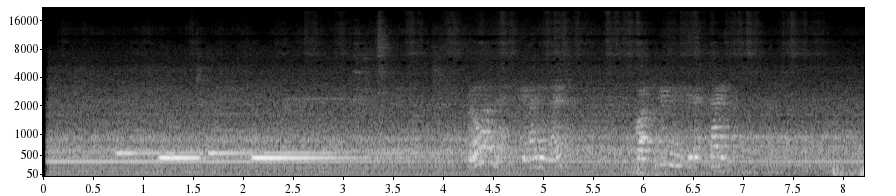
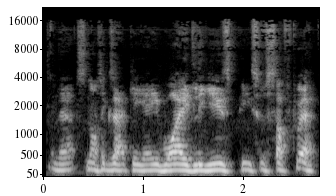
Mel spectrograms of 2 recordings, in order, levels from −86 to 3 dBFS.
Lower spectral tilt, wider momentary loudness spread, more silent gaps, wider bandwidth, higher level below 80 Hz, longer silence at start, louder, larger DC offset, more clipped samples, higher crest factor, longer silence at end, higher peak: first, -8 dB/octave vs -6.5 dB/octave; first, 16 LU vs 10 LU; neither; second, 7.8 kHz vs 17 kHz; first, -40 dBFS vs -46 dBFS; about the same, 0 s vs 0.05 s; about the same, -16 LUFS vs -16 LUFS; neither; neither; about the same, 14 dB vs 14 dB; about the same, 0 s vs 0.05 s; about the same, 0 dBFS vs -2 dBFS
